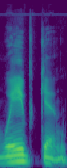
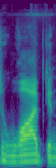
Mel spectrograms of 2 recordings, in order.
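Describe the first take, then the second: First: The first syllable rhymes with 'wee'. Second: The first syllable rhymes with 'why'. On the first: The speaker calls it wrong. "I was calling him Weebgen" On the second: The speaker calls it right. "think about, you know, who, what, why"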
